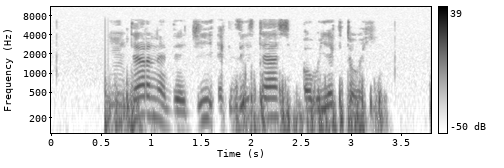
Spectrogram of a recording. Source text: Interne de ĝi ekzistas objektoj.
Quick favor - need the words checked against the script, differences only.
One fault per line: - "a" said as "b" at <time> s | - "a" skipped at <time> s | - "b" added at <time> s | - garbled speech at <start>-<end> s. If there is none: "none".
none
